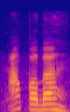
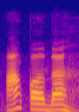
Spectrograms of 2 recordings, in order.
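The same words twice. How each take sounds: Both takes have the same delivery.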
